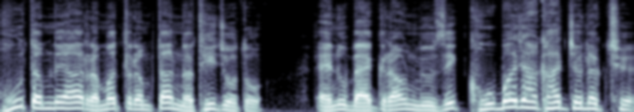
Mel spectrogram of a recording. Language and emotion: Gujarati, fearful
